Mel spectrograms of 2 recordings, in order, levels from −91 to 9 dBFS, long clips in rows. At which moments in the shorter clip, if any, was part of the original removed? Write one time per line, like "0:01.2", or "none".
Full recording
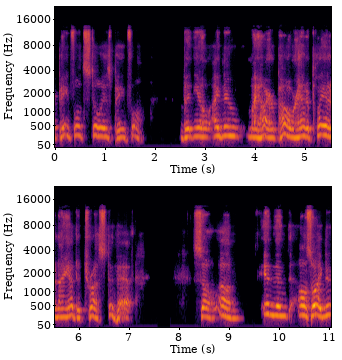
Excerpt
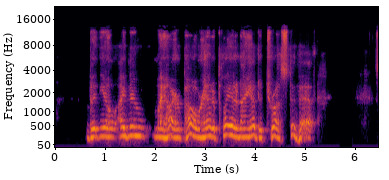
none

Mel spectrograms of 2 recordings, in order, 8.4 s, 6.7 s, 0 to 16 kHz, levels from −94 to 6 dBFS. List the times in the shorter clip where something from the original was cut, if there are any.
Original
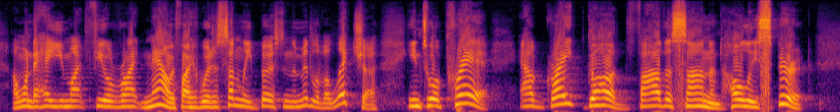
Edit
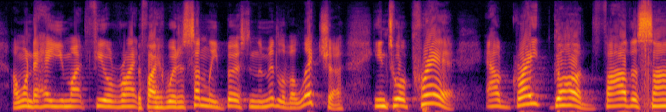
0:01.4

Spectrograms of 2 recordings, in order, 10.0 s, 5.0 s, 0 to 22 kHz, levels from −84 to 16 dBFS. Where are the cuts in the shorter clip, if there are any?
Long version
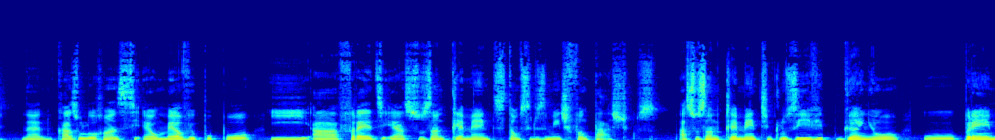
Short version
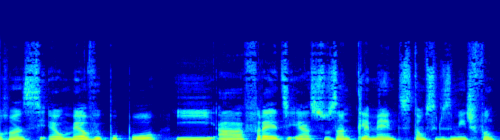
none

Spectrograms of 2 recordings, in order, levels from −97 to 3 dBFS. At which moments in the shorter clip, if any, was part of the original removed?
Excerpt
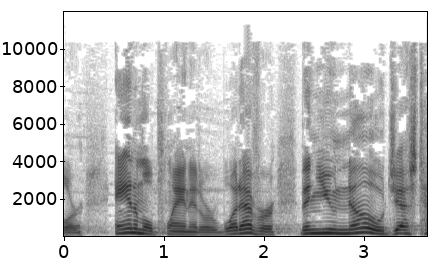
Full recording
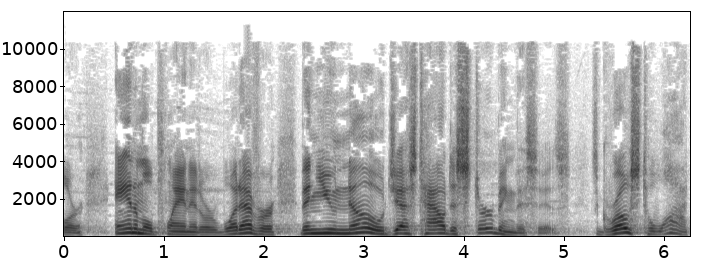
none

